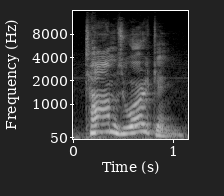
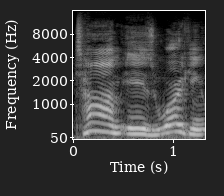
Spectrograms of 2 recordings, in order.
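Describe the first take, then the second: First: The word 'is' is contracted onto Tom. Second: The word 'is' is said in full. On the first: "often becomes Tom's working" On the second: "Tom is working often becomes"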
